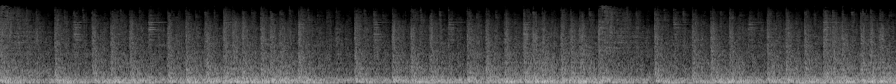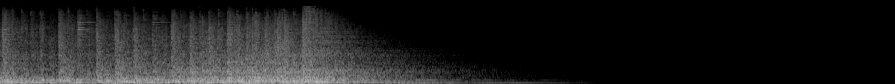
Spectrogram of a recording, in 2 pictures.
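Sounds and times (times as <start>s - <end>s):
war drum beat: 0.0s - 13.3s.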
